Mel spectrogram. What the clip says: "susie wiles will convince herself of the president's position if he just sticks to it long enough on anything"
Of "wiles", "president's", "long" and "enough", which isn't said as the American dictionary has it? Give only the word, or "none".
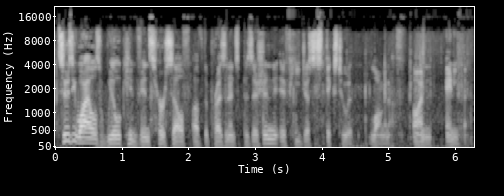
none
